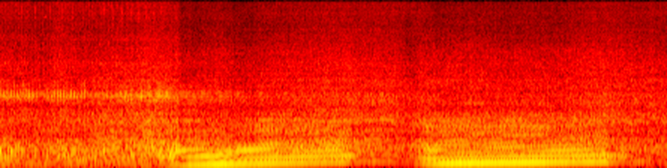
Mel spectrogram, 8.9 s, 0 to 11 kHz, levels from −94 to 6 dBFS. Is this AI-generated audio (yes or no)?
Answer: no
